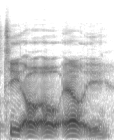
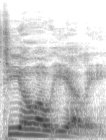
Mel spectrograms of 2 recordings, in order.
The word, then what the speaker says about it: Tooele: I thought it was Toole. It's Tooele. If I'm. Yeah, no, you're right. Tooele. Yeah. Am I? Yeah, so it's Tooele.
